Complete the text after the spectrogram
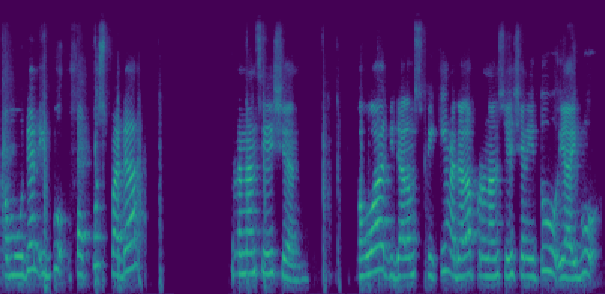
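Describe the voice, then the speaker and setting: Woman, high voice, bright tone, patient thesis advisor, fillers. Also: a little hiss or hum. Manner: explaining patiently, many fillers. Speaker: thesis supervisor. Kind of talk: online thesis consultation.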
